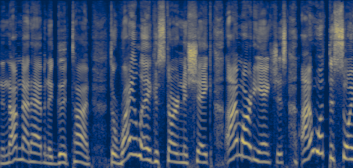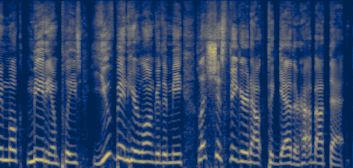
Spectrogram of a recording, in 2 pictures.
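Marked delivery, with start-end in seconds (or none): none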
